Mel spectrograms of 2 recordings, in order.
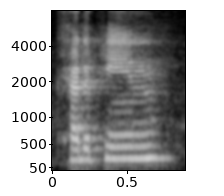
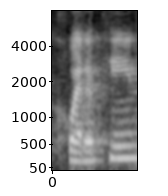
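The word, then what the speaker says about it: quetiapine: Ketapine, which is funny because Middleburg calls it quetapine, and it cracks me up because I'm in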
